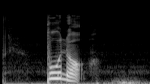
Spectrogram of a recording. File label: "puno", Tagalog; plants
